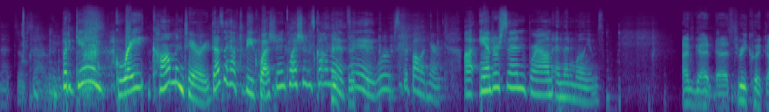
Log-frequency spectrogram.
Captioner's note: laughter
